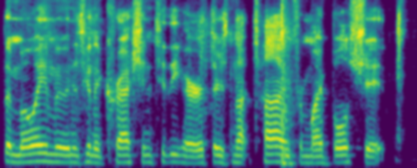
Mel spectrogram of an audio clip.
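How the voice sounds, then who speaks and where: A young man hosting a casual podcast, chatting excitedly and swearing often. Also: medium pitch, normal speed, slight background noise. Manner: excitable, swears a lot, animated. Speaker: podcast host.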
